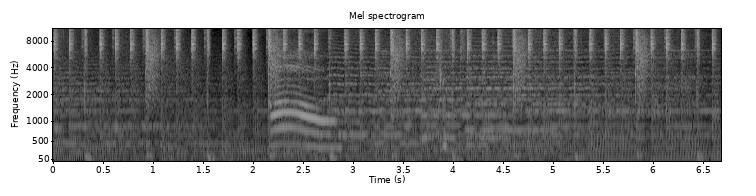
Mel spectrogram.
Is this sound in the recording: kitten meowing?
yes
